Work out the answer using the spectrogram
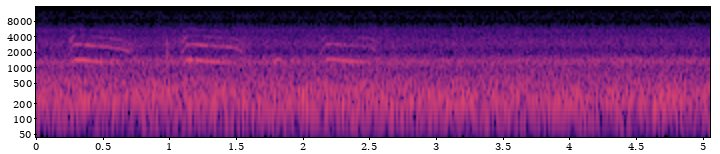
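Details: A bald eagle at a Florida nest, filmed by nest camera on 22 November 2023, gives three thin, high, slightly falling whistled notes about a second apart over a steady rush of wind or surf.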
